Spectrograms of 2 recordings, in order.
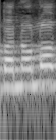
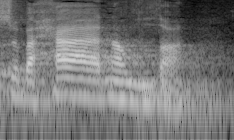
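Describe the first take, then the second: First: It is said fast and clipped short. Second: It is said slowly and in full. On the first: The speaker calls it wrong. "Yang cepat-cepat" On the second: The speaker calls it right. "kita baca pelan"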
